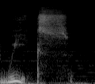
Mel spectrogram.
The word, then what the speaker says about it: WEX: It's pronounced Weeks. Weeks? Oh, WEX is Weeks. Well, you know what? I pronounce it WEX.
